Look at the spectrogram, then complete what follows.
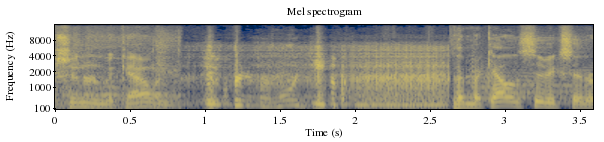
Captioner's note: radio static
